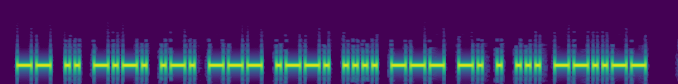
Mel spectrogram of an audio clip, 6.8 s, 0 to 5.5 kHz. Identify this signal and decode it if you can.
Morse code, heard as a keyed tone, about 25 wpm, 600 Hz. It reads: MICROPHONES,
